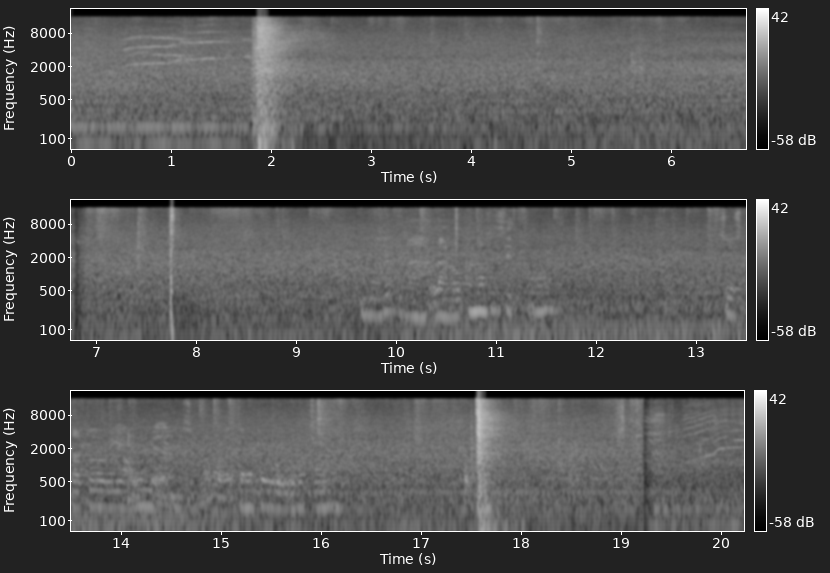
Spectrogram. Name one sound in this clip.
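Laundry machines hum steadily.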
